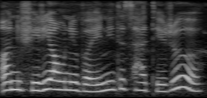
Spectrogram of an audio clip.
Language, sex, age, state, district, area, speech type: Nepali, female, 18-30, West Bengal, Kalimpong, rural, spontaneous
